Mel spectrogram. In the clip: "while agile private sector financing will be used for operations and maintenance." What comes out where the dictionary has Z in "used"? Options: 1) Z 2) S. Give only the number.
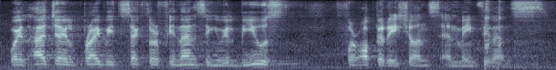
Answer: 2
